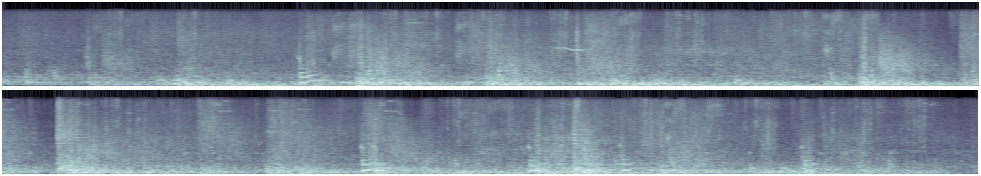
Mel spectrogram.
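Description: A small motorboat engine roars steadily while speeding over water.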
